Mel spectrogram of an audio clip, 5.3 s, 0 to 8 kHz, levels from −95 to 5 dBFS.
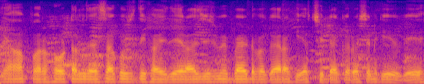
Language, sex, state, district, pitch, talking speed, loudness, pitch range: Hindi, female, Haryana, Charkhi Dadri, 95 Hz, 205 wpm, -18 LUFS, 90-95 Hz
